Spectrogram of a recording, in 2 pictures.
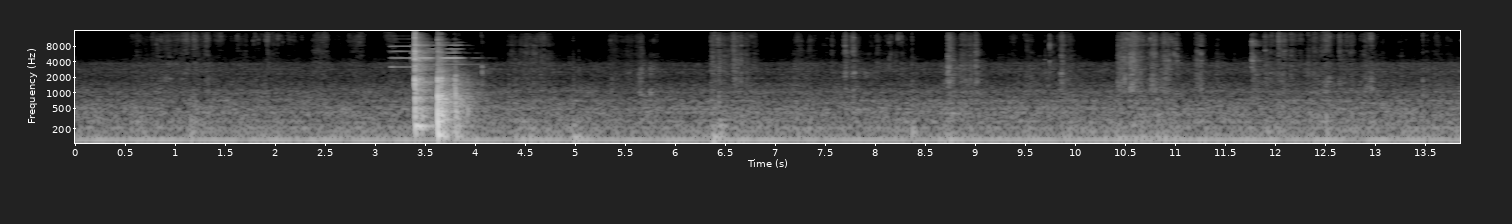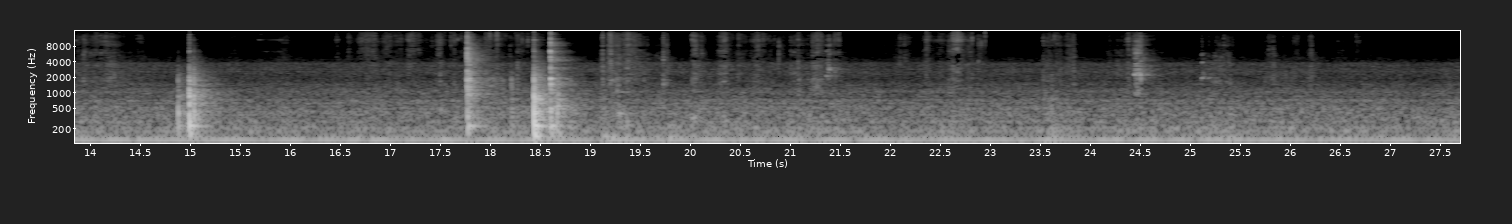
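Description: Kitchen handling sounds while a raw turkey is seasoned and stuffed with apples in a metal roasting pan: a few sharp clinks and knocks of bowls and pan, loudest about three and a half seconds in and again around fifteen and eighteen seconds, with fainter ticks of handling between. A steady low hum runs underneath.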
